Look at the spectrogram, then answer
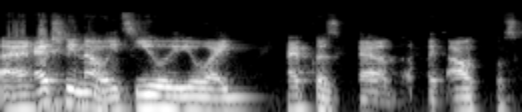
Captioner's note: audio distorts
